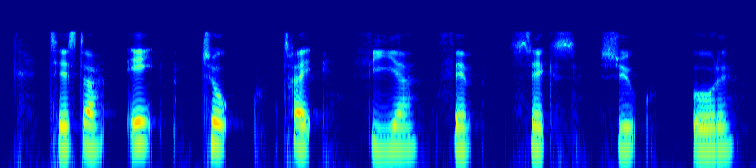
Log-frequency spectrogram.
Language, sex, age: Danish, female, 23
